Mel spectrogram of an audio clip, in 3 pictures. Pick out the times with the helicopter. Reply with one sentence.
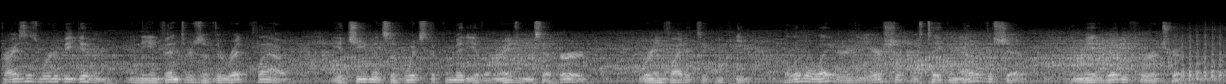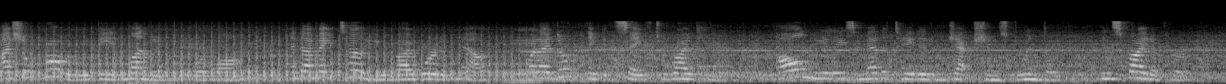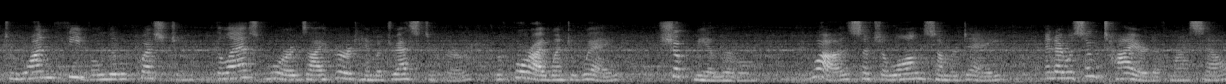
The helicopter can be heard from 0.0 to 36.7 s.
